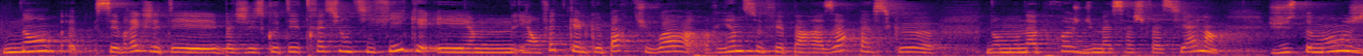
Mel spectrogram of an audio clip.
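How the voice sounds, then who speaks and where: This woman speaks at a high pitch with ordinary pitch variation. Her pace is moderate. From northeastern France (Château-Thierry, near Reims). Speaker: facialist and massage therapist. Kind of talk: casual interview. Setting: studio.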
